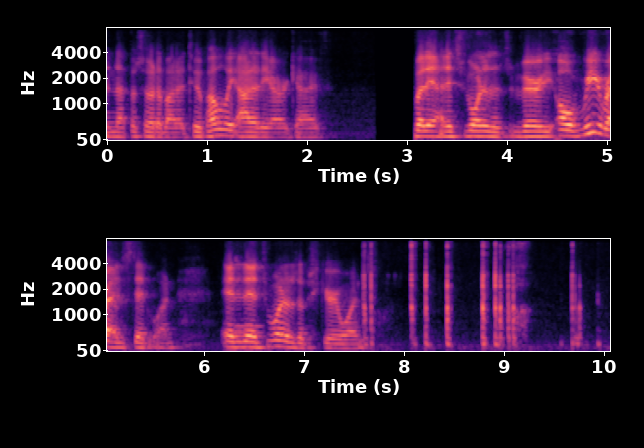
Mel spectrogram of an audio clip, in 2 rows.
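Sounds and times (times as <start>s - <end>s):
speech: 0.0s - 2.2s, 3.1s - 7.8s
computer keyboard keys clacking: 7.6s - 10.0s.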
